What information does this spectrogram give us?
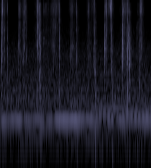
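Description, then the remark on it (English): Tarot cards being shuffled in a quick series of crisp, papery riffles and flicks, with a few sharper snaps near the end as cards are drawn, including the Page of Swords, over a steady low electrical hum. “So now that I pulled the Page of Swords in regards to the Five of Cups energy”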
